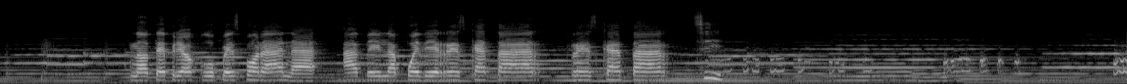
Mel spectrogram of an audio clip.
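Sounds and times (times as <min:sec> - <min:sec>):
speech: 0:01.3 - 0:07.4
hens clucking: 0:07.3 - 0:10.4.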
